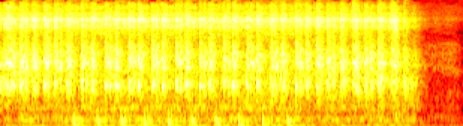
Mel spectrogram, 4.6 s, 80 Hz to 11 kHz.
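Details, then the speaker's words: Honda VFR400R, idle settings still being adjusted: uneven, lumpy idle pulsing about twice a second with a hunting beat, cutting out after four seconds; owner plans to waterproof coil wiring and connectors over suspected resistance. "it's just finding that little sweet spot where it's it's getting uh the right settings"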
